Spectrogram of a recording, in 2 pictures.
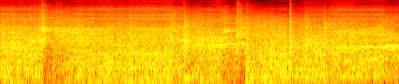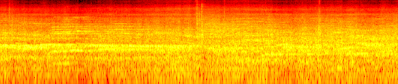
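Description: Ice skates scrape and carve across ice in a large echoing rink.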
